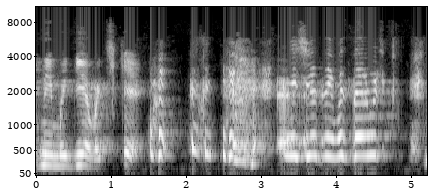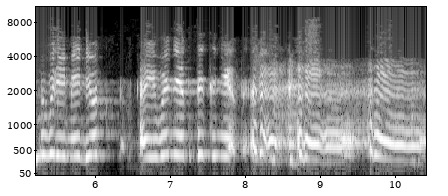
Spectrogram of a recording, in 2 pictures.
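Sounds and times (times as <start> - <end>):
speech: 0.1 - 10.4
elderly women crying and sobbing: 1.5 - 4.3, 4.9 - 10.4
loud sustained wailing cry with a wavering pitch: 8.8 - 10.4.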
